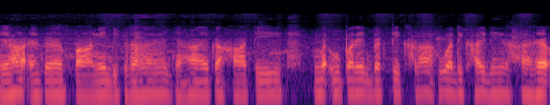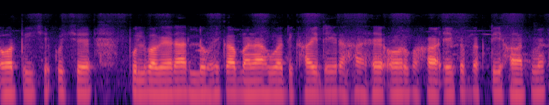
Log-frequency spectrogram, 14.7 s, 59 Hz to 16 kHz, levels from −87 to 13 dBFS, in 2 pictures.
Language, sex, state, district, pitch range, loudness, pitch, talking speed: Hindi, male, Chhattisgarh, Rajnandgaon, 110-115 Hz, -22 LUFS, 110 Hz, 155 wpm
